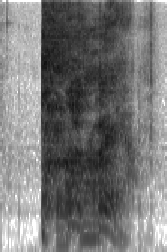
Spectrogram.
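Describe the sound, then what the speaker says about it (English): A single harsh, dry heave from a livestream host, a rough cough-like throat sound of about one and a half seconds, loud and close to the microphone. "in case anyone's wondering about the cough, it's not so much a cough. It's more like a dry heave"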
